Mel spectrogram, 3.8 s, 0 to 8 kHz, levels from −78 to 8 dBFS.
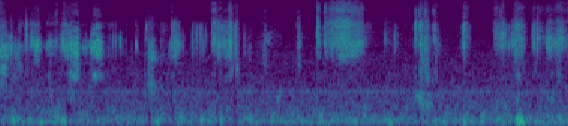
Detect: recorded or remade recorded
